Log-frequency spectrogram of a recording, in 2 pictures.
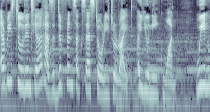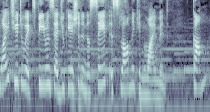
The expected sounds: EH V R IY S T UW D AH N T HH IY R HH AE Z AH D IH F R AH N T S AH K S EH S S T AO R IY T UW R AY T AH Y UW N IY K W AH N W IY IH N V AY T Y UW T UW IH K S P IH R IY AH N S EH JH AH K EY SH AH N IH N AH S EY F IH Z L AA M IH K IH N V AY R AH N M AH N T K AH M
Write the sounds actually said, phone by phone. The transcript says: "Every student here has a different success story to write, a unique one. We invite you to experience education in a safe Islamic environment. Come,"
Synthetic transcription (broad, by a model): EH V R IY S T UW D AH N T HH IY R HH AE Z AH D IH F R AH N T S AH K S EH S S T AO R IY T UW R AY T AH Y UW N IY K W AH N W IY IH N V AY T Y UW T UW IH K S P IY R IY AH N S EH JH AH K EY SH AH N IH N AH S EY F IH S L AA M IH K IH N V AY AH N M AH N T K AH M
